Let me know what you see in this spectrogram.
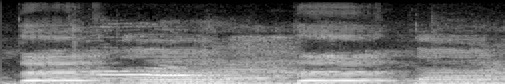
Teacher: ujung lidahnya temukan dengan gusi di pangkal gigi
